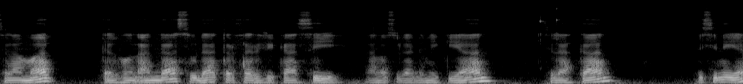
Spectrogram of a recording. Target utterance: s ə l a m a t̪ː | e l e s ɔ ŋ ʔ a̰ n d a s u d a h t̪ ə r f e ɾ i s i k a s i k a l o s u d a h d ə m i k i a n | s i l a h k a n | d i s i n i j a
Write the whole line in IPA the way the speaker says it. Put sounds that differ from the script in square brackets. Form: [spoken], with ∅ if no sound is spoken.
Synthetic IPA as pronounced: s ə l a m a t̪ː | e l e [f] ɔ [n] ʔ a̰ n d a s u d a h t̪ ə r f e ɾ i [f] i k a s i k a l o s u d a h d ə m i k i a n | s i l a h k a n | d i s i n i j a

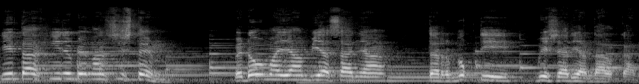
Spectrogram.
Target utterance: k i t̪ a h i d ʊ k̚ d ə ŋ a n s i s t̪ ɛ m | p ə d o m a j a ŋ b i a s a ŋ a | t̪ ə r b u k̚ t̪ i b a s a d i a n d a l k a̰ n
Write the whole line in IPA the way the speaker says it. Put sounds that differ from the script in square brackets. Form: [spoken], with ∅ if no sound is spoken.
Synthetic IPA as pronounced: k i t̪ a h i d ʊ [p̚] d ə ŋ a n s i s t̪ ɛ m | p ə d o m a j a ŋ b i a s a [ɲ] a | t̪ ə r b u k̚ t̪ i b [i] s a d i a n d a l k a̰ n

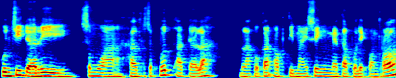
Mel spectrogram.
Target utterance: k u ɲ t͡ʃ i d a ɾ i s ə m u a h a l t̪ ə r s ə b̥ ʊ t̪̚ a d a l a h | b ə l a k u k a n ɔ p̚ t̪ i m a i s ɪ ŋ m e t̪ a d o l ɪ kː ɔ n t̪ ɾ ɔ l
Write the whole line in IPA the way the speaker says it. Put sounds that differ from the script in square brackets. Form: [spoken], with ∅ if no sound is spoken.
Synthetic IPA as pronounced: k u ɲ t͡ʃ i d a ɾ i s ə m u a h a l t̪ ə r s ə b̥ ʊ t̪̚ a d a l a h | [m] ə l a k u k a n ɔ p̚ t̪ i m a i s ɪ ŋ m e t̪ a [b] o l ɪ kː ɔ n t̪ ɾ ɔ l

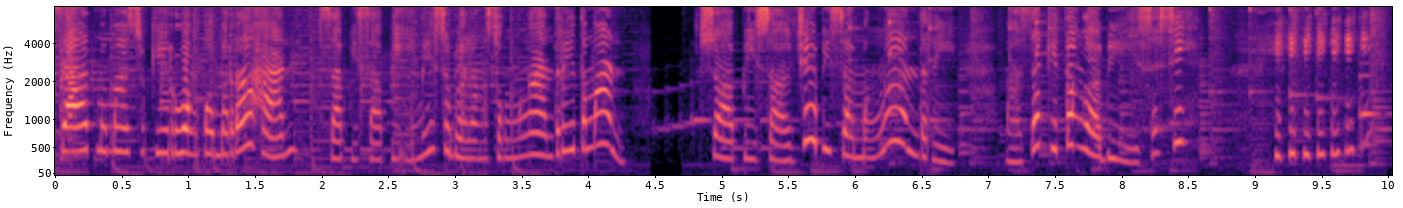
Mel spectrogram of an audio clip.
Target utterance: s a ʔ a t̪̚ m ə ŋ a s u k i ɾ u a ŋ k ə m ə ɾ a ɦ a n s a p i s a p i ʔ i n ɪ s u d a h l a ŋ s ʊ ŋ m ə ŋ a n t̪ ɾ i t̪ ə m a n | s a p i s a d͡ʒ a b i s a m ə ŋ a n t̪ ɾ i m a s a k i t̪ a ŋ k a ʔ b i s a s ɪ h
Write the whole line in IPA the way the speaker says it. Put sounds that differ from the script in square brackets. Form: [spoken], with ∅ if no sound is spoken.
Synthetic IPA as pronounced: s a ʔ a t̪̚ m ə [m] a s u k i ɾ u a ŋ [p] ə m ə ɾ a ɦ a n s a p i s a p i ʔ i n [i] s u d a h l a ŋ s ʊ ŋ m ə ŋ a n t̪ ɾ i t̪ ə m a n | s a p i s a d͡ʒ a b i s a m ə ŋ a n t̪ ɾ i m a s a k i t̪ a ŋ [ɡ] a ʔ b i s a s ɪ h

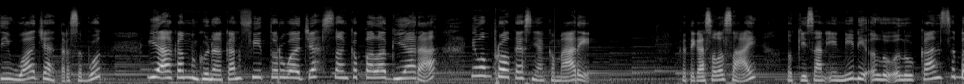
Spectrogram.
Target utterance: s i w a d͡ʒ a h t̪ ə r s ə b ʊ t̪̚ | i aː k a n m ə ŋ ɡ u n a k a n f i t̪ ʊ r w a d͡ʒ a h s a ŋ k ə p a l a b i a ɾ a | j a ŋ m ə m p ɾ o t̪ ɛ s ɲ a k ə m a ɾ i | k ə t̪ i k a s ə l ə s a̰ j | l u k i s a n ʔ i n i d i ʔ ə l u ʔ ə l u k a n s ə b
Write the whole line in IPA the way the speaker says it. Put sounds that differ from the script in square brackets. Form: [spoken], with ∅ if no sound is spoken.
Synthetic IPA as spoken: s i w a d͡ʒ a h t̪ ə r s ə b ʊ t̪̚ | i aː k a n m ə ŋ ɡ u n a k a n f i t̪ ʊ r w a d͡ʒ a h s a ŋ k ə p a l a b i a ɾ a | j a ŋ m ə m p ɾ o t̪ ɛ s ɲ a k ə m a ɾ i | k ə t̪ i k a s ə l ə s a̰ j | l u k i s a n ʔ i n i d i ʔ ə l u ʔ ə l u k a n s ə b

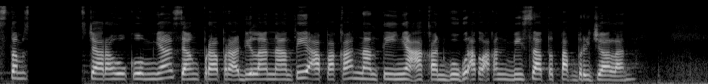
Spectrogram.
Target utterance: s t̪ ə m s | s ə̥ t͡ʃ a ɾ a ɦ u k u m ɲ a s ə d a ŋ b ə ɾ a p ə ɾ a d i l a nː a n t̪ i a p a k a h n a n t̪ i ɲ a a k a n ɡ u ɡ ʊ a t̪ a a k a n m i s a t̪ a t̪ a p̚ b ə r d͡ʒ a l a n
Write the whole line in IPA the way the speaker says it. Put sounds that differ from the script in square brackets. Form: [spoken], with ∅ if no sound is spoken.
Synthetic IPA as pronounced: s t̪ ə m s | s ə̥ t͡ʃ a ɾ a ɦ u k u m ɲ a s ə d a ŋ [p] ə ɾ a p ə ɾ a d i l a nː a n t̪ i a p a k a h n a n t̪ i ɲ a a k a n ɡ u ɡ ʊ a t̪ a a k a n [b] i s a t̪ [ə] t̪ a p̚ b ə r d͡ʒ a l a n

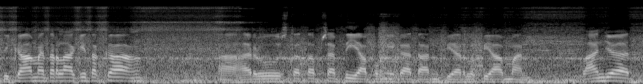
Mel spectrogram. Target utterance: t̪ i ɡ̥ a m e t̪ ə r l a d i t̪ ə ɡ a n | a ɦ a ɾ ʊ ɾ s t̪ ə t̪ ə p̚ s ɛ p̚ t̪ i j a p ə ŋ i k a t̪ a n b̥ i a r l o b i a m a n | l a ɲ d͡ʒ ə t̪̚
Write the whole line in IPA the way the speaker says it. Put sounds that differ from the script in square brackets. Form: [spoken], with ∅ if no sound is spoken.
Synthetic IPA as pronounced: t̪ i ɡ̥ a m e t̪ ə r l a [ɡ] i t̪ ə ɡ a [ŋ] | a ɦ a ɾ ʊ [∅] s t̪ ə t̪ ə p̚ s ɛ p̚ t̪ i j a p ə ŋ i k a t̪ a n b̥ i a r l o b i a m a n | l a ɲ d͡ʒ ə t̪̚

